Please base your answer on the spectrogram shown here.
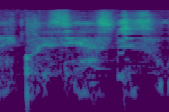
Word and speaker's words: Ecclesiastes: I want to begin in, I believe it's pronounced Ecclesiastes, whatever it is.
